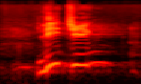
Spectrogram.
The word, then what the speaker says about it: Lijing: as currently pronounced it okay let's redo and officially lijing and is that then the the better way that's much better thank you today is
